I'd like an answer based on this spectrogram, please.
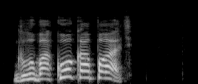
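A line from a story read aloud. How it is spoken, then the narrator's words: Shout. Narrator (Russian): крикнул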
